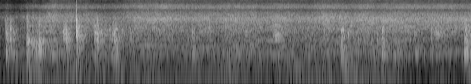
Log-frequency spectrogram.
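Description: Food sizzles loudly in a hot pan.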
